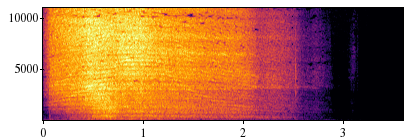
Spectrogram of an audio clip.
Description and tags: Balloon-Inflate-24
Balloon inflating. Recorded with Zoom H4
balloon, inflate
